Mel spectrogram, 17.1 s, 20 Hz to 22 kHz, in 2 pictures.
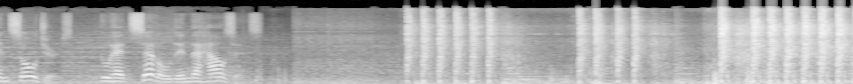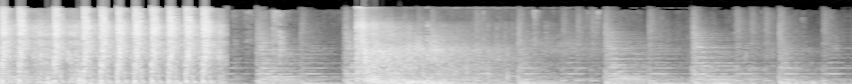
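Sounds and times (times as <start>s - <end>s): automatic gunfire bursts: 4.1s - 5.2s, 5.8s - 10.9s.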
